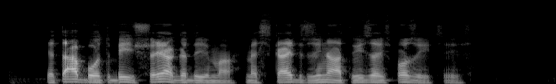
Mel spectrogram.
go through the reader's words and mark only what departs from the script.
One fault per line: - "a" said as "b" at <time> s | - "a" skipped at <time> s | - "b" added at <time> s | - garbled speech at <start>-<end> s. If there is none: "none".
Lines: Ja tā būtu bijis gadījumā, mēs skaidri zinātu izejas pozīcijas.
- "šajā" added at 1.5 s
